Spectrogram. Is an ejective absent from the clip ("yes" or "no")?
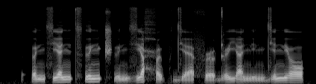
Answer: no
